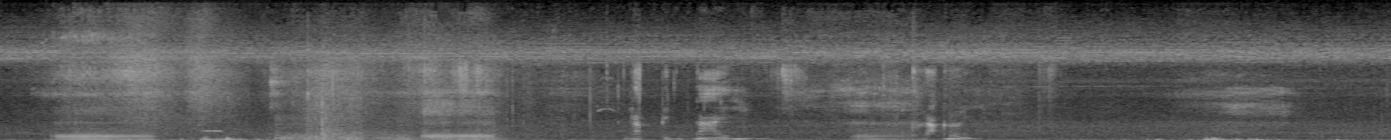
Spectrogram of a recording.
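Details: Dog asleep after a full meal, snoring: loud, rattling snores on each breath with whistling nasal sounds between.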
